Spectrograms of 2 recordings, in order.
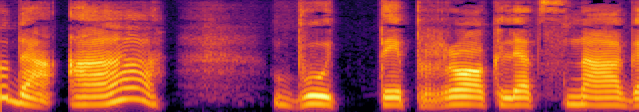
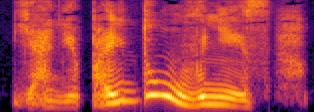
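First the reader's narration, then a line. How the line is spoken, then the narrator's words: Growl. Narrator (Russian): прорычал Снага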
